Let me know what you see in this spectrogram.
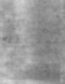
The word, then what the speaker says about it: Luffy: Em, básicamente por una cosa de romantización que están haciendo ahí, pero al final es como el término de Luffy, que se escribe Ruffy, pero se pronuncia Luffy.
